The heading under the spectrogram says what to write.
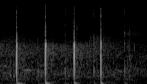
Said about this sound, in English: Can we, as we do here, give a round of applause to everyone who served in some capacity? Come on.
